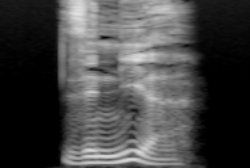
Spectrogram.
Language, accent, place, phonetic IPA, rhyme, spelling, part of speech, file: German, Germany, Berlin, [zɪˈniːɐ̯], -iːɐ̯, sinnier, verb, De-sinnier.ogg
- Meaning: singular imperative of sinnieren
